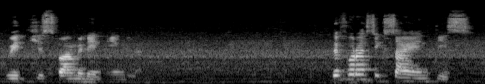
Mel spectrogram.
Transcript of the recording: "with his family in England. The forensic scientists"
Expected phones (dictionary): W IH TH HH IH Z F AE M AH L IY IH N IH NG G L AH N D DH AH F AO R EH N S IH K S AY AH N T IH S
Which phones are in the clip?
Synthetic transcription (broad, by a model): W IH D HH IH S F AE M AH L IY IH N IH NG G L AH N D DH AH F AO R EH S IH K S AY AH N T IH S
